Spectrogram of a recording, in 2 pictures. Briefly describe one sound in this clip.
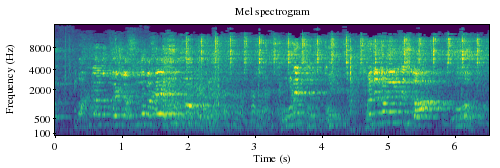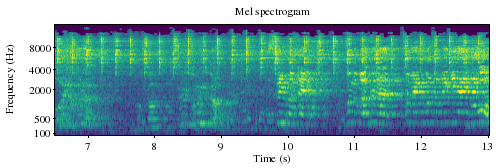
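Young men shout and yell loudly together in a large echoing hall.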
